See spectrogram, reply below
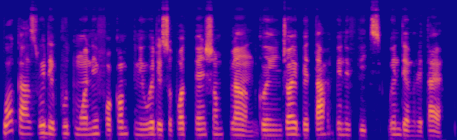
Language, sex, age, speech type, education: Nigerian Pidgin, male, 15-29, spontaneous, secondary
